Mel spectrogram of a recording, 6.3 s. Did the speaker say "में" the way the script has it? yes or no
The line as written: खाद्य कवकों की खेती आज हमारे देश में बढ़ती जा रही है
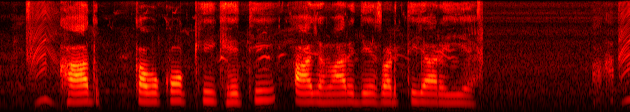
no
